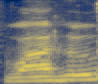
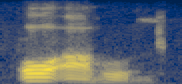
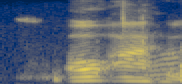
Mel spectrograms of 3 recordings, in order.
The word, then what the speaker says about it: Oahu: So how do you pronounce this, Joe? Is this Wahoo or what? Oahu. Oahu.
